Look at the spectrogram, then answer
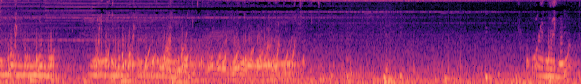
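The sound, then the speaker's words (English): A voice gurgles and chokes through water in the mouth during a drowning sequence, wavering bubbly tones rising and falling in a sustained struggle, pausing briefly before another burst of sputtering gurgles. “I can't understand you with all that water in your mouth.”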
